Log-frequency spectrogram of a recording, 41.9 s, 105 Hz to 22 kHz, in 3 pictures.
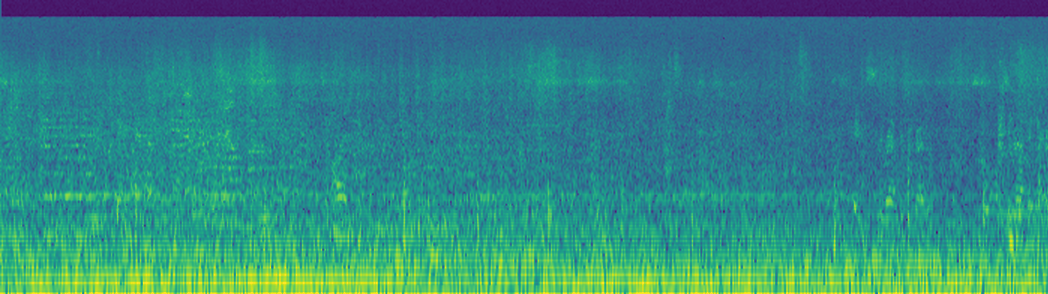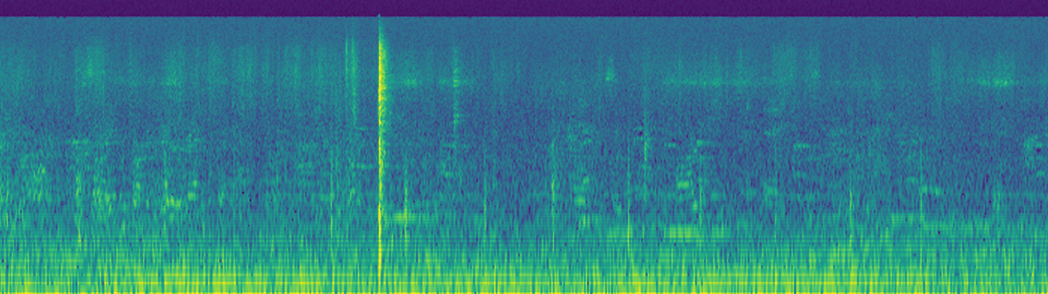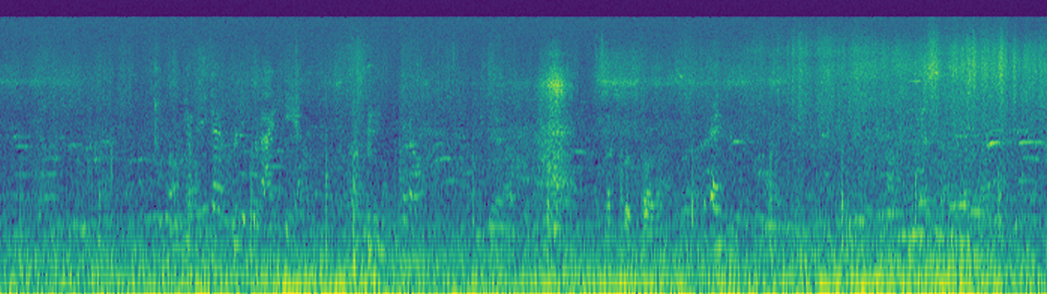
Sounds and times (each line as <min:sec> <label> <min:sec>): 0:00.0 Conversations around a checkout counter 0:41.9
